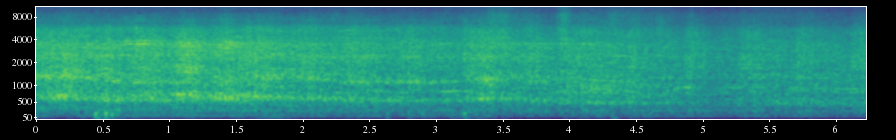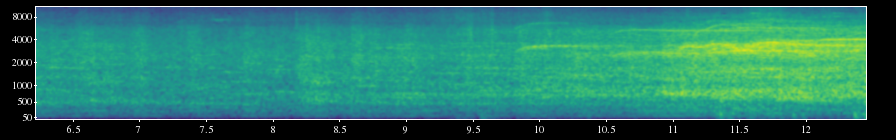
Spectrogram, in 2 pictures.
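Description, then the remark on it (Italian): A large stadium crowd at a Venezia football match keeps up a steady roar, with the home crowd's shrill high whistles rising out of it and growing louder and more insistent toward the end. “Venezia che adesso, come sentite negli effetti di fondo con i fischi del pubblico di casa, perde anche un po' di tempo prima di questa battuta lunga del portiere Stankovic”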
